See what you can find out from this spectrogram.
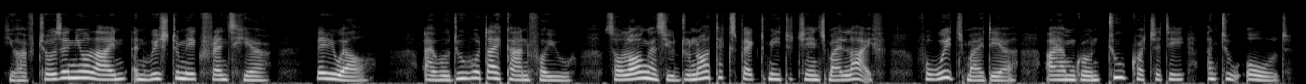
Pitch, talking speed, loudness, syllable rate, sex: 230 Hz, 200 wpm, -19 LUFS, 4.9 syllables/s, female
